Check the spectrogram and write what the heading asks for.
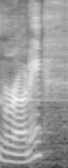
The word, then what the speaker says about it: Marrone: And I said, it's Marrone. He said, yes, it's Marrone.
